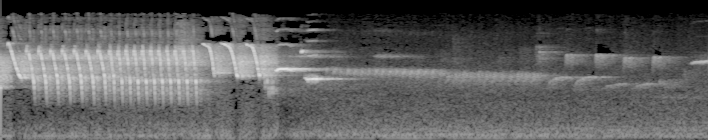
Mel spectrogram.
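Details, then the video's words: Belgian canary song for training: a fast dense trill and a few falling whistles, then a long soft drawn-out whistle and quiet short notes. "treinamento para canário belga"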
